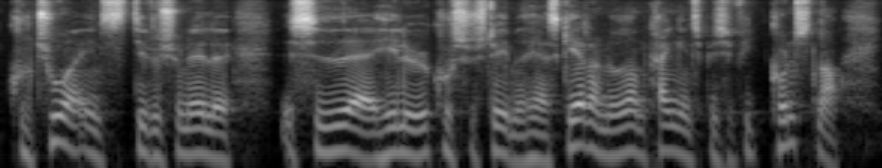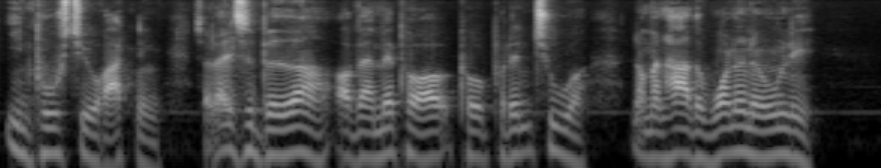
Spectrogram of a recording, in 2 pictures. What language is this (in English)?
Danish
